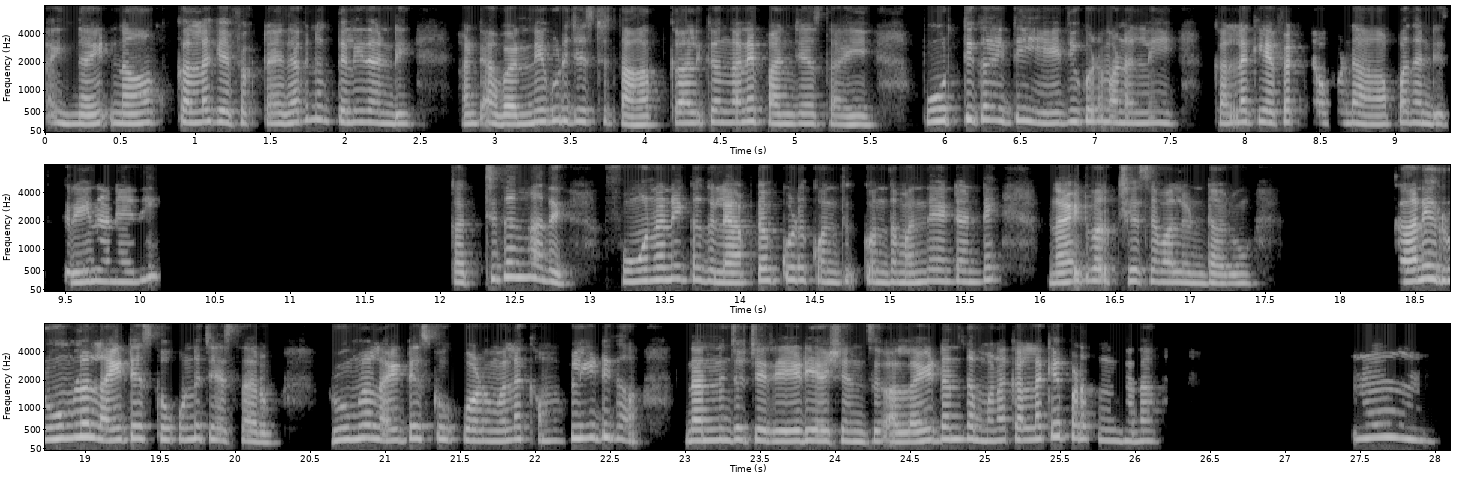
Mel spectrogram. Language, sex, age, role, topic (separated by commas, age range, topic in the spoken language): Telugu, female, 20-24, guest, నిద్రకు ముందు స్క్రీన్‌లు చూడకుండా ఉండేందుకు మీరు ఏమి చేస్తారు?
